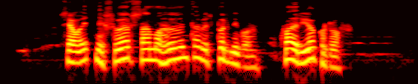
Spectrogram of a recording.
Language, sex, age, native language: Icelandic, male, 50-59, Icelandic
